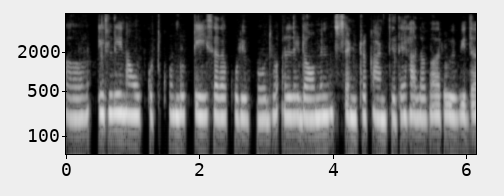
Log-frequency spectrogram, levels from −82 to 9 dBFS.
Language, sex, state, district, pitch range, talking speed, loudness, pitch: Kannada, female, Karnataka, Dharwad, 195-210 Hz, 135 wpm, -13 LUFS, 200 Hz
